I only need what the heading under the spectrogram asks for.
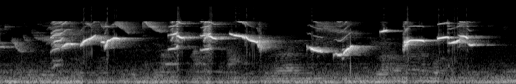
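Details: Song of a black-breasted Oriental magpie-robin meant to stimulate caged birds to sing: dense bursts of scratchy and whistled notes, sliding up and down, some harsh rasps among clear tones, delivered in clustered phrases over five seconds.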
